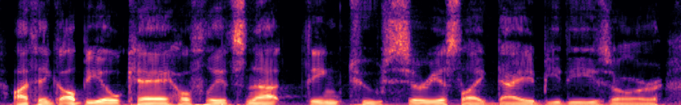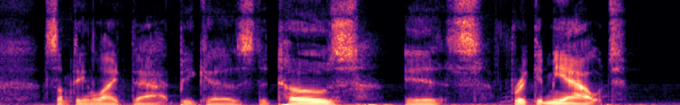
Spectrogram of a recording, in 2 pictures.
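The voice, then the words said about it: Raspy, strained voice. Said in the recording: “I'm losing my voice too ... me and my raspy voice”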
